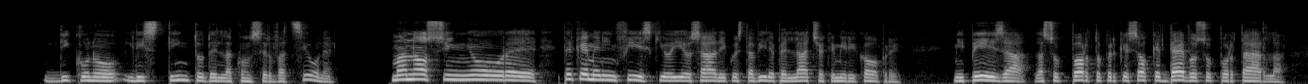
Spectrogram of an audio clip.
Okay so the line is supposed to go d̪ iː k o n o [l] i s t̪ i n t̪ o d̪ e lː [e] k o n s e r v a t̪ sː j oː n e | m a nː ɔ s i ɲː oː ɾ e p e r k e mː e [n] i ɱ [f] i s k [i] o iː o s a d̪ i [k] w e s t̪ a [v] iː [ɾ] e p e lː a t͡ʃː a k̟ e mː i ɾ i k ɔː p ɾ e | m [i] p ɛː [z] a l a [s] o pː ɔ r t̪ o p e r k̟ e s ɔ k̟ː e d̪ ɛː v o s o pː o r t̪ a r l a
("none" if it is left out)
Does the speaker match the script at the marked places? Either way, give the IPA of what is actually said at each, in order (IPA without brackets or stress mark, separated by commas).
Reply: l, a, n, f, j, k, v, l, i, z, s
